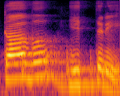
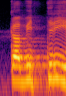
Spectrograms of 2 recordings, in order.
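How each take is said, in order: First: कवइत्री slowly split as kav-it-ri; correct form. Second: कवित्री in three syllables, ka-vit-ri; wrong form. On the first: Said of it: "कवइत्री होता है". (कवइत्री को धीरे, कव-इत्री तोड़कर) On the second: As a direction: merge the vowels in कवित्री. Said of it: "लेकिन ये गलत है". (कवित्री, बिना अलग इ के) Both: Shown as a demonstration.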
